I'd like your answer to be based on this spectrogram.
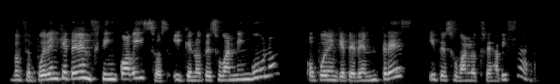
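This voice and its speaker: With very fast delivery and lively intonation, a woman is talking. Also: fairly high pitch for a woman. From Lepe, Huelva, Andalusia, Spain. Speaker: Olympic race walker. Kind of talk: interview. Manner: halting.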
